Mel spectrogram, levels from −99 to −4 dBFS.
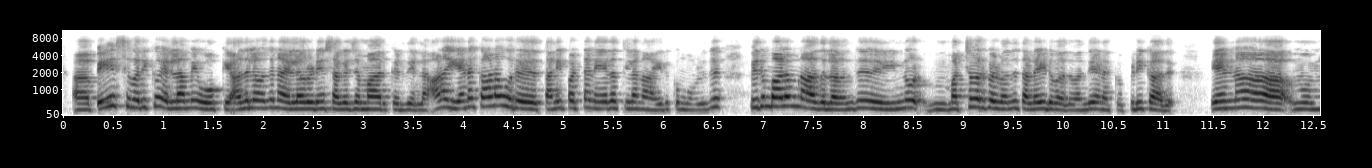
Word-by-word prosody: அ -, -, +1 dB, 0.2 s
பேசு 370 Hz, +7 st, +1 dB
வரைக்கு 310 Hz, +4 st, -1 dB
எல்லாமே 285 Hz, +1 st, +1 dB
ஓகே. 250 Hz, +1 st, -3 dB
அதுல 290 Hz, +4 st, 0 dB
வந்து 300 Hz, +1 st, -6 dB
நான் 270 Hz, -2 st, +3 dB
எல்லாரோடையும் 260 Hz, +1 st, +2 dB
சகஜமா 250 Hz, 0 st, +1 dB
இருக்கிறது 235 Hz, -1 st, -6 dB
எல்லாம். 220 Hz, -1 st, -6 dB
ஆனா 320 Hz, -, -1 dB, 0.2 s
எனக்கான 360 Hz, +4 st, +2 dB
ஒரு 290 Hz, -4 st, +3 dB, 0.2 s
தனிப்பட்ட 280 Hz, +3 st, -3 dB
நேரத்துல 265 Hz, -1 st, -3 dB
நான் 220 Hz, -1 st, -5 dB
இருக்கும்பொழுது, 235 Hz, +1 st, -10 dB, 0.4 s
பெரும்பாலும் 360 Hz, +1 st, +4 dB
நான் 290 Hz, -3 st, +6 dB
அதுல 245 Hz, -2 st, +3 dB
வந்து 265 Hz, +4 st, -5 dB, 0.3 s
இன்னொர் 290 Hz, +2 st, 0 dB, 0.3 s
மற்றவர்கள் 285 Hz, +1 st, +1 dB
வந்து 275 Hz, +2 st, -6 dB
தலையிடுவது 245 Hz, -3 st, -1 dB
வந்து 240 Hz, +4 st, -2 dB
எனக்கு 220 Hz, -2 st, -10 dB
பிடிக்காது. 245 Hz, -6 st, -1 dB, 0.5 s
ஏன்னா, 285 Hz, +3 st, -2 dB, 0.6 s
ம் 245 Hz, -1 st, -4 dB
265 Hz, 155 wpm, -22 LUFS, 245-295 Hz, 0.6 s, நான்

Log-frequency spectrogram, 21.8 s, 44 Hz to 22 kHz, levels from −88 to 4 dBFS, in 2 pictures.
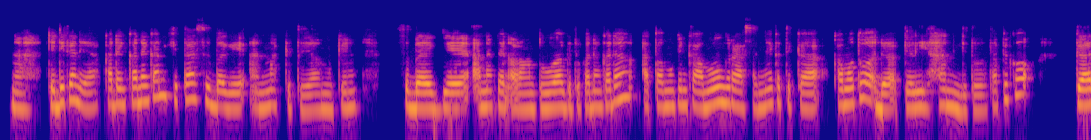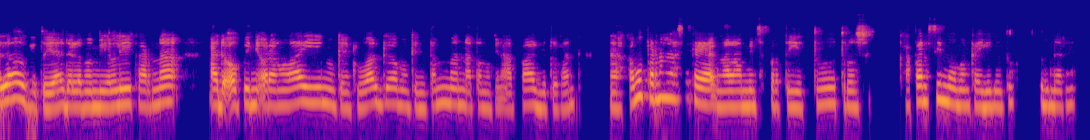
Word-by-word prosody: Nah, 185 Hz, -, -2 dB, 0.2 s
jadi 210 Hz, +2 st, +3 dB
kan 265 Hz, +2 st, +3 dB
ya, 185 Hz, -2 st, -2 dB
kadang-kadang 225 Hz, +3 st, +1 dB
kan 300 Hz, +1 st, +2 dB
kita 270 Hz, -1 st, 0 dB
sebagai 190 Hz, -7 st, -1 dB
anak 195 Hz, +3 st, -5 dB
gitu 165 Hz, -1 st, -6 dB
ya, 170 Hz, -, -5 dB
mungkin 185 Hz, +2 st, -6 dB, 0.3 s
sebagai 180 Hz, -1 st, +3 dB
anak 195 Hz, +1 st, -1 dB
dan 190 Hz, -, -1 dB
orang 180 Hz, 0 st, -1 dB
tua 185 Hz, +2 st, +1 dB
gitu 180 Hz, -, -7 dB
kadang-kadang 205 Hz, +10 st, 0 dB
atau 195 Hz, -, -2 dB
mungkin 200 Hz, +1 st, -3 dB
kamu 205 Hz, +4 st, +2 dB
ngerasanya 195 Hz, -1 st, -2 dB
ketika 180 Hz, -4 st, -1 dB
kamu 210 Hz, +1 st, +1 dB
tuh 285 Hz, -, +1 dB
ada 180 Hz, -4 st, +3 dB
pilihan 190 Hz, 0 st, -1 dB
gitu. 165 Hz, 0 st, -6 dB
Tapi 195 Hz, +7 st, -5 dB
kok, 335 Hz, +5 st, 0 dB, 0.4 s
galau 245 Hz, +5 st, +7 dB
gitu 180 Hz, -1 st, -6 dB
ya 185 Hz, +2 st, +3 dB
dalam 195 Hz, 0 st, 0 dB
memilih, 200 Hz, +3 st, +2 dB
karena 215 Hz, +4 st, +1 dB, 0.4 s
ada 210 Hz, -2 st, +5 dB
opini 215 Hz, +1 st, +2 dB
orang 205 Hz, 0 st, +2 dB
lain, 235 Hz, +2 st, +3 dB
mungkin 190 Hz, -2 st, -7 dB
keluarga, 215 Hz, +4 st, -1 dB
mungkin 190 Hz, -3 st, -8 dB
teman, 225 Hz, +1 st, -3 dB
atau 190 Hz, 0 st, -8 dB
mungkin 180 Hz, -, -11 dB
apa 210 Hz, +5 st, -2 dB
gitu 180 Hz, -1 st, -8 dB
kan. 185 Hz, +4 st, -8 dB, 0.4 s
Nah, 185 Hz, -, -2 dB
kamu 265 Hz, +7 st, +4 dB
pernah 280 Hz, -1 st, +4 dB
gak -, -, -7 dB
sih, 285 Hz, -, -19 dB
kayak 225 Hz, -3 st, +6 dB
ngalamin 200 Hz, 0 st, +1 dB
seperti 195 Hz, 0 st, -8 dB
itu? 220 Hz, +3 st, -4 dB
Terus 195 Hz, -4 st, -3 dB, 0.4 s
kapan 245 Hz, +5 st, +3 dB
sih 270 Hz, -, +1 dB
momen 210 Hz, -3 st, 0 dB
kayak 200 Hz, -1 st, -2 dB
gini -, -, -4 dB
tuh, 235 Hz, -, -8 dB, 0.2 s
sebenarnya? 210 Hz, -1 st, -5 dB
200 Hz, 185 wpm, -24 LUFS, 185-225 Hz, 0.4 s, galau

